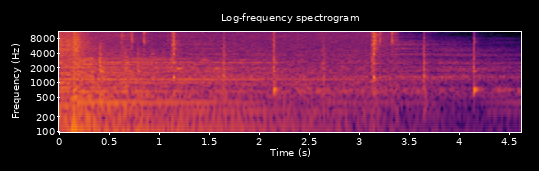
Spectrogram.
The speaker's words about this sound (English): The clock will keep ticking away the seconds until your time on this earth is over. Tick tock, tick tock, tick tock.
